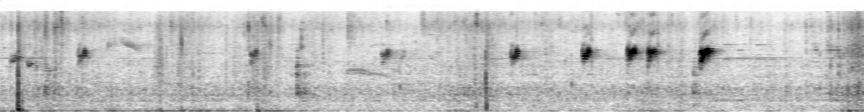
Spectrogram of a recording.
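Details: Rosy starling in winter giving short, harsh chirps in quick bursts, strongest toward the end, with a few wing flutters over a low background rumble.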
